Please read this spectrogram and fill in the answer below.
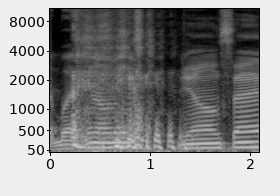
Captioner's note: Darius laughing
